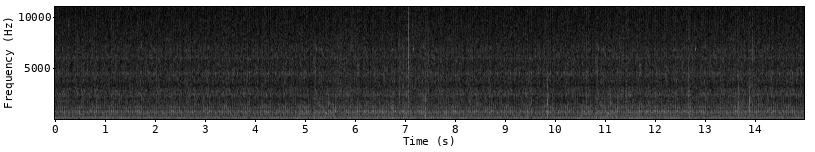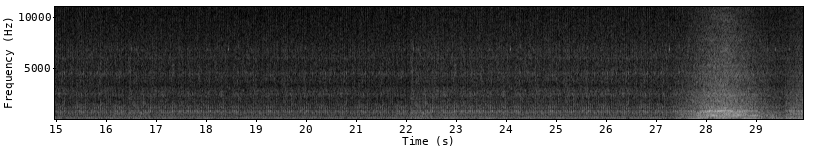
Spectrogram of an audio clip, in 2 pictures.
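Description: Car engine idling steadily, then revved up and back down near the end.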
